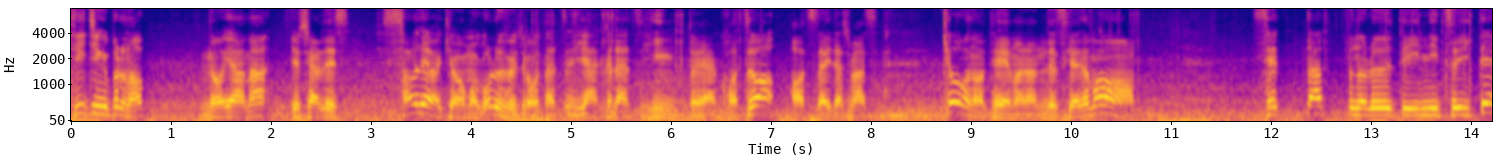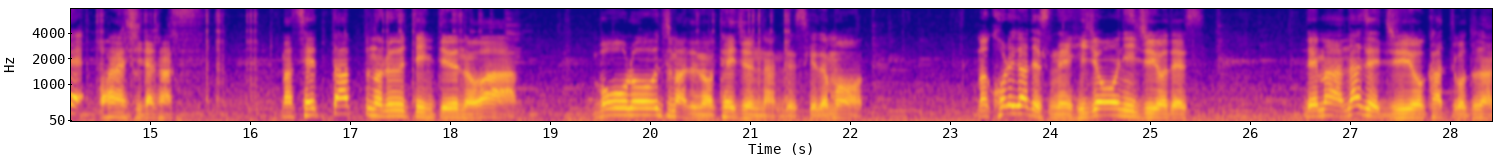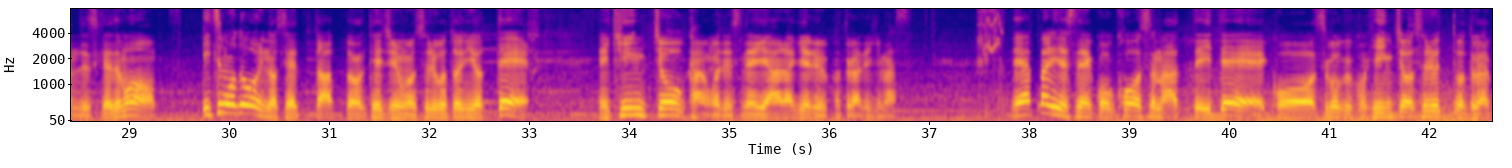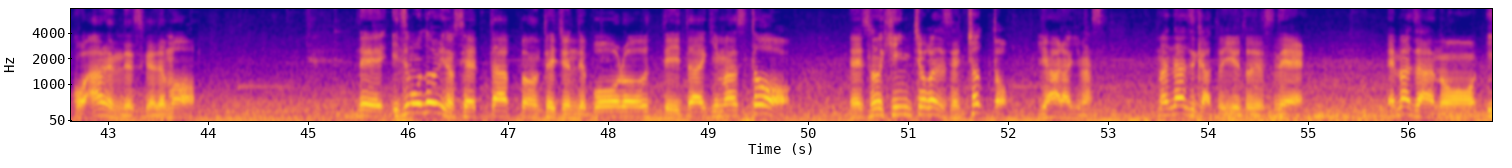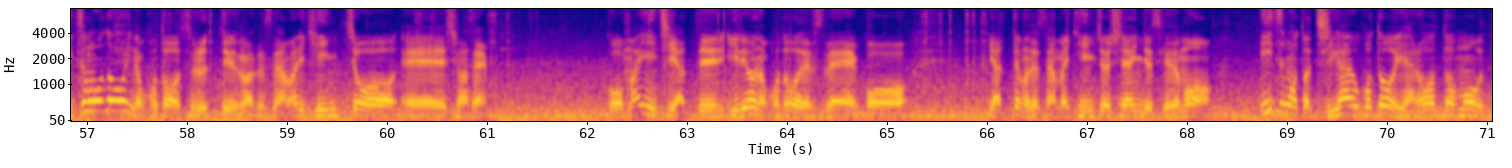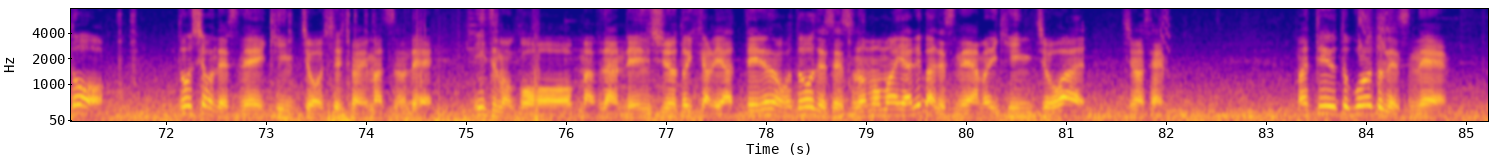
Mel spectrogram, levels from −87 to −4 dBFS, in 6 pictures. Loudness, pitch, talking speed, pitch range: -16 LUFS, 135 Hz, 325 characters per minute, 110-175 Hz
